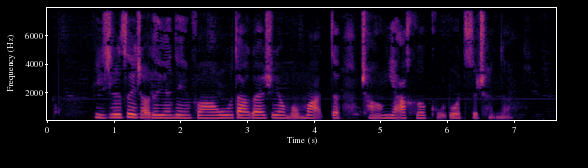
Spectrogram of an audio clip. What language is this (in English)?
Chinese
